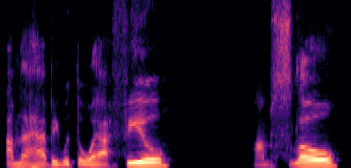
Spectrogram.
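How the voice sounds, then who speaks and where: A blunt, emphatic man lectures his listeners on getting in shape, swearing casually and dropping slang as he goes. His voice sits at an ordinary mid pitch. The sound is close and dry. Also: unhurried, dark tone, no echo. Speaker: podcast host. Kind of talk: motivational monologue.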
